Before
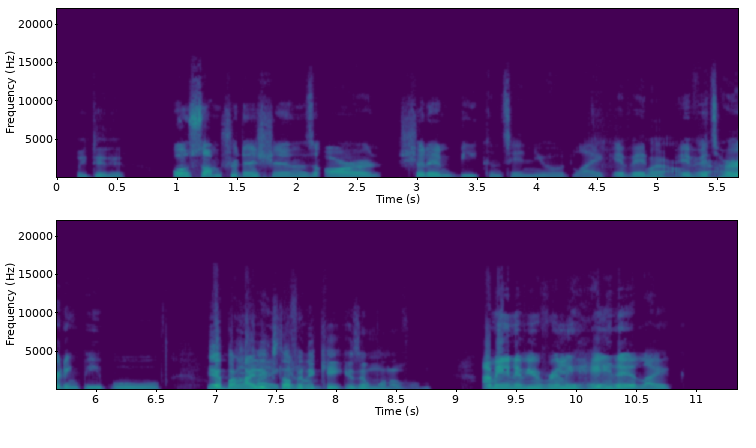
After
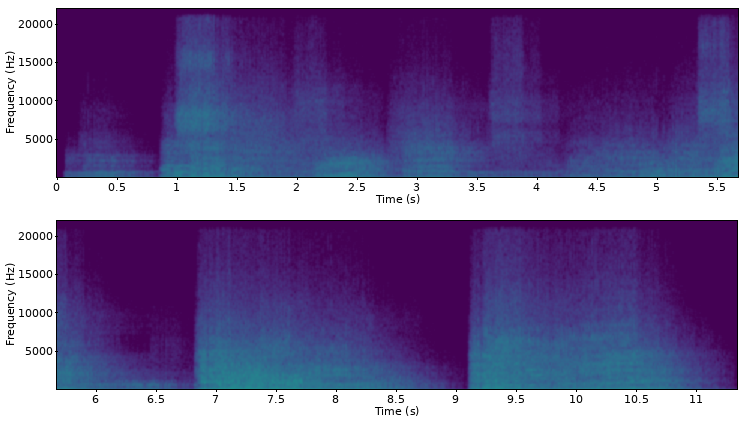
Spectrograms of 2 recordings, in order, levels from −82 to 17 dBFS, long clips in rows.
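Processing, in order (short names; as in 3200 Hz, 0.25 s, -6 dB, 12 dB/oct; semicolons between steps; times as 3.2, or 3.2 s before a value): spectral dilation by 0.24 s; on a send: feedback echo 0.15 s, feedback 43%, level -6.5 dB; on the sum: Schroeder reverb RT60 3.5 s, combs from 32 ms, DRR 18.5 dB; expander -44 dBFS; full-wave rectifier; gain -7 dB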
